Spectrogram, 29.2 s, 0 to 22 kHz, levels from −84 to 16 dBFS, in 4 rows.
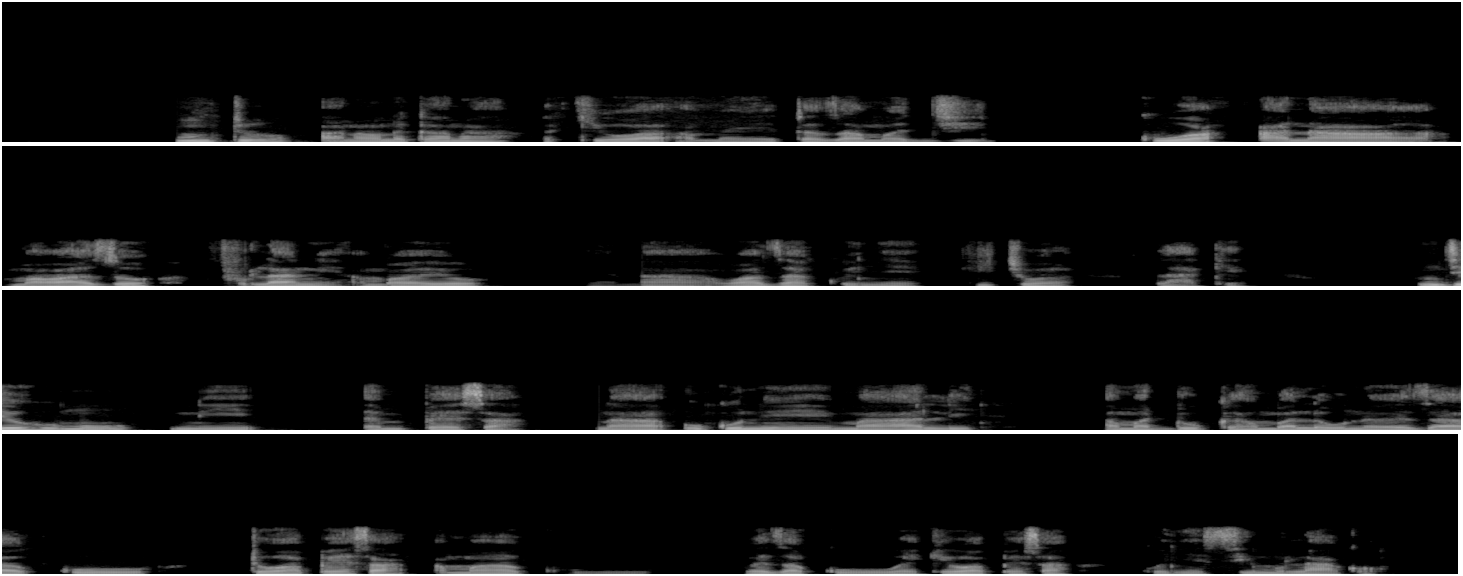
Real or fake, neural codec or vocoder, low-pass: real; none; 7.2 kHz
